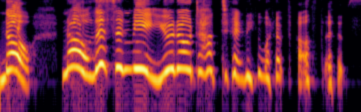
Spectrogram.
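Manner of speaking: mock urgent scolding. Retelling how they screamed at him for talking about the transaction: retelling people screaming at him. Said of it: "they just start screaming at him".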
